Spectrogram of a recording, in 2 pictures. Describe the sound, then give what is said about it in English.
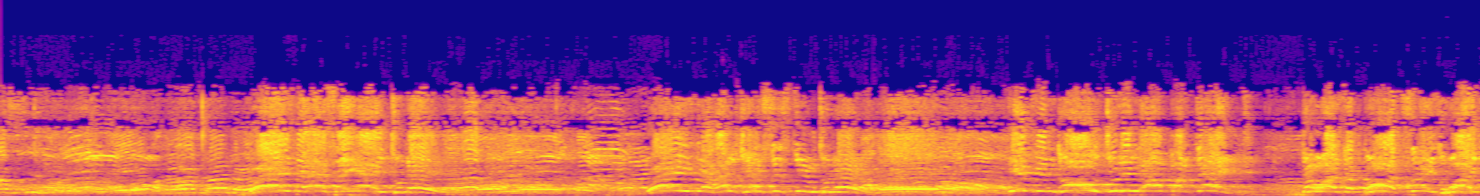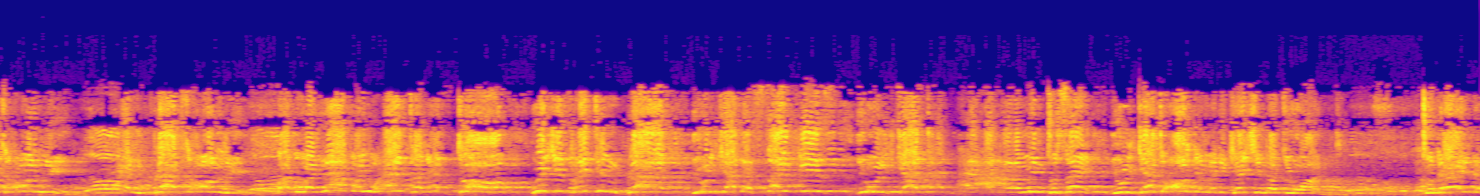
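A large crowd shouts and cheers continuously, a dense wall of overlapping voices with yells rising out of the roar, loud and sustained throughout with no distinct single speaker. “Look at that crowd.”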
